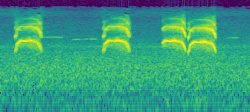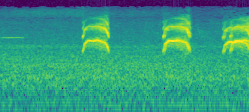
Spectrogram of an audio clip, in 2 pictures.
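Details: Downy gyrfalcon chicks in a cliff-ledge eyrie, fed by a gray female; loud arched squeals, singly and in quick pairs, roughly every second, with faint thin whistles between and light hiss.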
